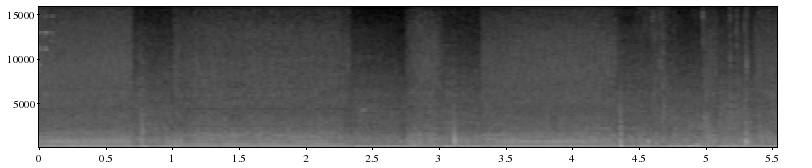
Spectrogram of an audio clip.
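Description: A heavily modified car revs high in Forza Horizon 5, its engine tone rising and falling through shifts and staying loud and steady near the listener throughout.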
